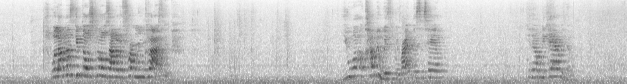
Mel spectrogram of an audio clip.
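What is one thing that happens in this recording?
A woman speaks with feeling on a stage, heard from across a large room.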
